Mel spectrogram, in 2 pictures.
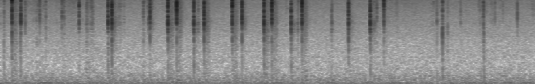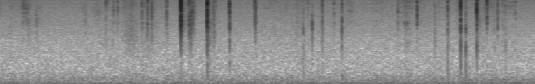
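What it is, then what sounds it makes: Small plastic bottle tapped with nails. Long painted nails tap and scratch a small, hollow, travel-size plastic bottle with a white rounded cap and an orange and white label. Many quick, dry, bright clicks land in irregular bursts, with soft scratching between them. The clicks are quiet and die away instantly over a steady low hum.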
